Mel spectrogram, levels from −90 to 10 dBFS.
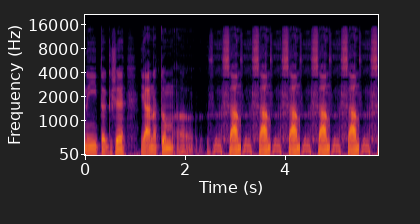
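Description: A speech clip that falls into a broken-record loop at 3.12 s: a 0.59 s fragment repeats exactly, back to back, five times through the end. Unlike echo, nothing decays or overlaps. Identical copies replace the missing audio, likely from a stalled player or stream.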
